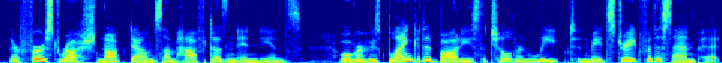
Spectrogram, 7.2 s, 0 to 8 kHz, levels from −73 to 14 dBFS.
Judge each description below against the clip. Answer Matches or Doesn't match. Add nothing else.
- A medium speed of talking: Matches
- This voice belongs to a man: Doesn't match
